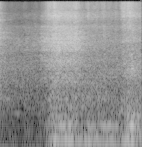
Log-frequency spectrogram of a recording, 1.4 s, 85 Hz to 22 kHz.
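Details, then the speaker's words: Holden HQ sedan with a small-block Chevy V8, started cold, owner reports sluggishness: runs with an uneven, stumbling low beat and the engine bouncing at steady rpm; a very bad misfire from plugs fouled by an over-rich carburetor. "I don't know if you can hear that that's a uh a very bad misfire"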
